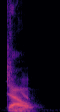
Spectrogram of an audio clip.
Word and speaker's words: Dou: D-O-O? – D-O-U. Dow. – Oh, Dow. Okay.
